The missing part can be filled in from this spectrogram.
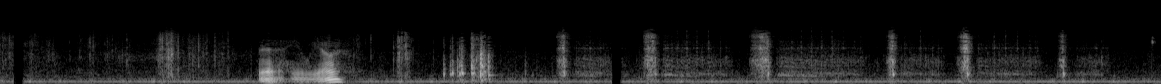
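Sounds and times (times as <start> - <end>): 
pages of a thick telephone book riffling and flipping: 0.0 - 2.4, 3.5 - 4.5
low hum: 0.0 - 11.5
speech: 2.6 - 3.5.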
